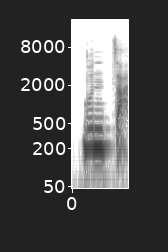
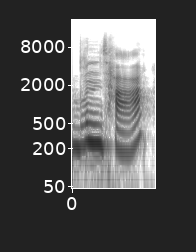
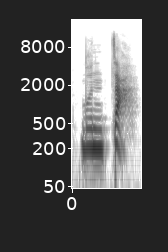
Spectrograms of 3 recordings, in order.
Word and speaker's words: 문자: This is pronounced 문자, not 문사, 문자.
